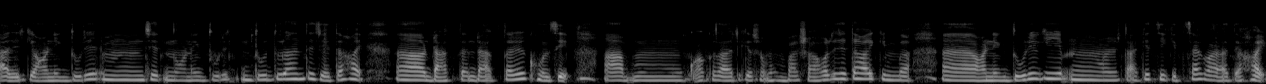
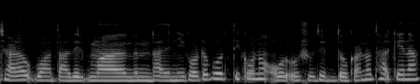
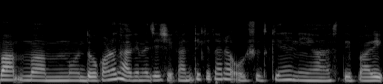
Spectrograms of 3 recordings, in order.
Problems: none marked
